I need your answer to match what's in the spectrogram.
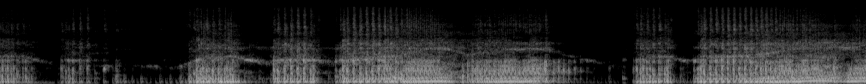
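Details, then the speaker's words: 2000 Honda Shadow ACE 750 V-twin after fresh fuel cleared the carb fuel starvation; throttle blips rise and fall cleanly with no stumbling or popping, so it revs smoothly. "Here we go. Real smooth throttle on. And it picks up. Oh, we got ourselves a bike."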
